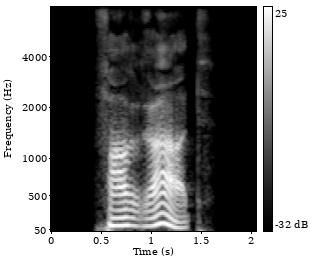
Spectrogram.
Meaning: singular imperative of Rad fahren
- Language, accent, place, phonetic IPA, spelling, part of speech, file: German, Germany, Berlin, [ˌfaːɐ̯ ˈʁaːt], fahr Rad, verb, De-fahr Rad.ogg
